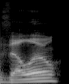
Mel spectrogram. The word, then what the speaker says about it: Velo: There's a guy, I didn't know this player, Kevin Velo, VEL-LOH, in parentheses, rhymes with jello.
